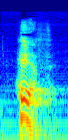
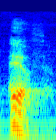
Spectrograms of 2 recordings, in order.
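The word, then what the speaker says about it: Cheth: The next one is, Heth. Even though there's a C there, I think it's pronounced Heth.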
